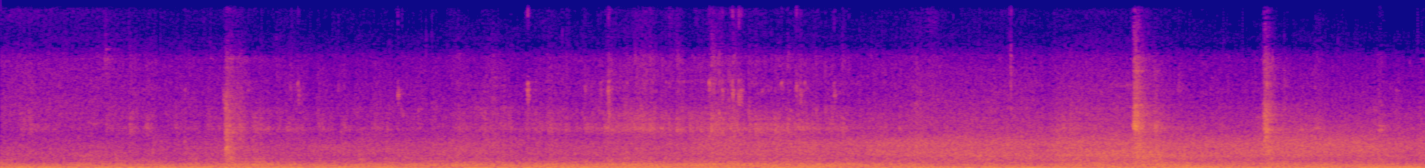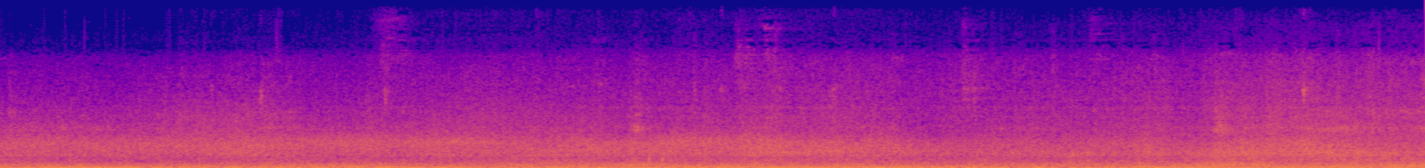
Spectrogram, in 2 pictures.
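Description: A train running steadily: a continuous low rumble with a droning hum, broken by a few short, sharp clicks now and then.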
